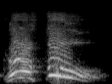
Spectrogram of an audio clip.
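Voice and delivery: high, loud exclaimed insult; uncle's harsh exclaim. Retold or imitated. Uncle exclaiming the insult at his nephew, loud. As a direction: bark it out like you mean it. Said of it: "When you put emphasis on it".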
